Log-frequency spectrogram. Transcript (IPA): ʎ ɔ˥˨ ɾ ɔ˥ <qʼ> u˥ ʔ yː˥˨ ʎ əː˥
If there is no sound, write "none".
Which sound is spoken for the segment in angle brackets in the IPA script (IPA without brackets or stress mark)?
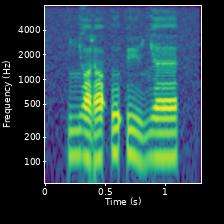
ʔ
